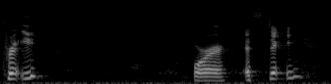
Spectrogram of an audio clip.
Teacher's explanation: those would be glottal stops where the airflow is stopped right at the glottis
